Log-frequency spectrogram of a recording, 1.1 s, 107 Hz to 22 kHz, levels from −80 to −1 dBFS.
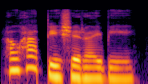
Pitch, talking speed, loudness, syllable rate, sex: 190 Hz, 270 wpm, -15 LUFS, 5.8 syllables/s, female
